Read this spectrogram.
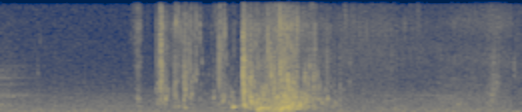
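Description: A fish splashes into the water.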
